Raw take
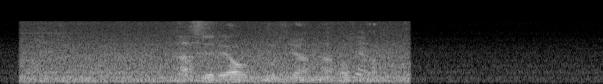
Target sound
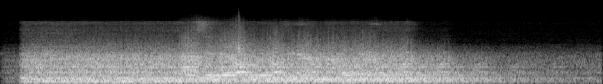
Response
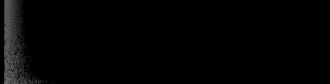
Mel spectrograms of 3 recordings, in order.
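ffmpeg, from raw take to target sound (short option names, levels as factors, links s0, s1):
-filter_complex "[0:a]highshelf=f=1900:t=q:w=1.5:g=-12,asplit=2[s0][s1];[s1]adelay=375,lowpass=f=1400:p=1,volume=0.596,asplit=2[s2][s3];[s3]adelay=375,lowpass=f=1400:p=1,volume=0.47,asplit=2[s4][s5];[s5]adelay=375,lowpass=f=1400:p=1,volume=0.47,asplit=2[s6][s7];[s7]adelay=375,lowpass=f=1400:p=1,volume=0.47,asplit=2[s8][s9];[s9]adelay=375,lowpass=f=1400:p=1,volume=0.47,asplit=2[s10][s11];[s11]adelay=375,lowpass=f=1400:p=1,volume=0.47[s12];[s0][s2][s4][s6][s8][s10][s12]amix=inputs=7:normalize=0[s13];[1:a]atrim=start_sample=2205[s14];[s13][s14]afir=irnorm=-1:irlink=0,acontrast=82,volume=0.891"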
